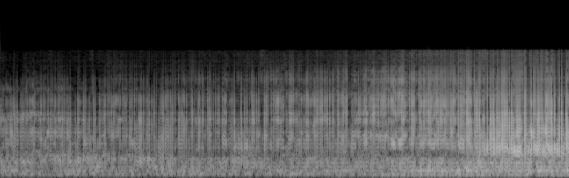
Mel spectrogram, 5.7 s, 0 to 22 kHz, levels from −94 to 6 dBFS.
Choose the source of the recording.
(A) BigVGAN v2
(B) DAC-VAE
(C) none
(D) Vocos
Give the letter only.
A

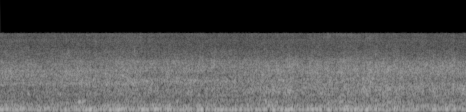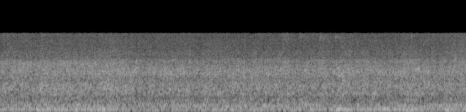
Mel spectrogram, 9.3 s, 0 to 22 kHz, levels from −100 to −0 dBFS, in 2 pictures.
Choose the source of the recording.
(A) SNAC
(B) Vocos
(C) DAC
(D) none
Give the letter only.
D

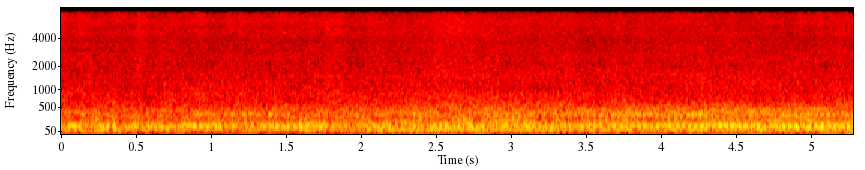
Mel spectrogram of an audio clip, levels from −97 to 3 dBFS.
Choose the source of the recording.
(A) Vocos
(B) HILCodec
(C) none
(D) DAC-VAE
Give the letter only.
D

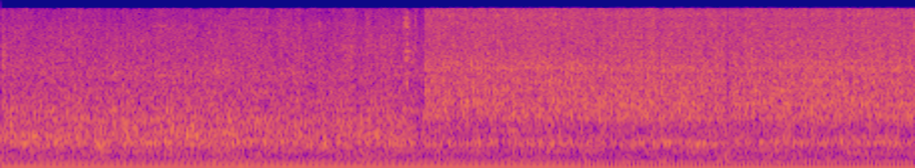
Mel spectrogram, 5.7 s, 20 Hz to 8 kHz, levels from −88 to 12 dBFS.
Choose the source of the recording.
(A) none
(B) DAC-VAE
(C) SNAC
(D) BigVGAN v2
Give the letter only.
A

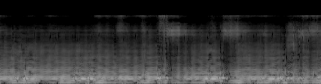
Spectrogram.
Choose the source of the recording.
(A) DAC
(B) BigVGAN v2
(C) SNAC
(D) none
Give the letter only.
B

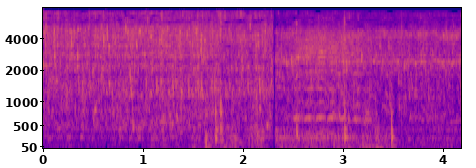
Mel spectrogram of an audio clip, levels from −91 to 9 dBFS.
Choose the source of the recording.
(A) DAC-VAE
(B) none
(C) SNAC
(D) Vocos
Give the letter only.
B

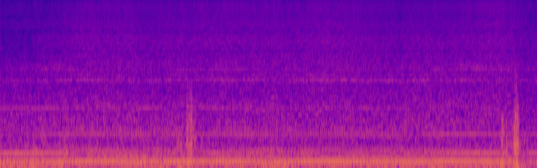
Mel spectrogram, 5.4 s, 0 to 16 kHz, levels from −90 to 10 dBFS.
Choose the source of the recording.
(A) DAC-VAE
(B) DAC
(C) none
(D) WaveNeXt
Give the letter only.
C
